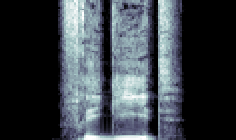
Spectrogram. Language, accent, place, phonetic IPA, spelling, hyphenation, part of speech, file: German, Germany, Berlin, [fʁiˈɡiːt], frigid, fri‧gid, adjective, De-frigid.ogg
- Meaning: alternative form of frigide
